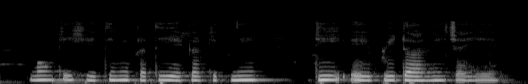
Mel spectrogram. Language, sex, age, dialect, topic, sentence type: Hindi, female, 25-30, Marwari Dhudhari, agriculture, question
